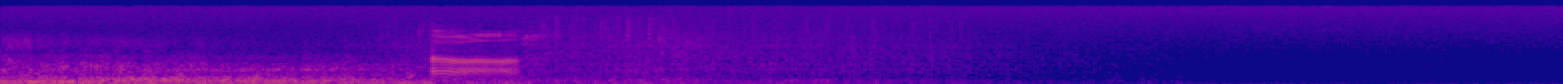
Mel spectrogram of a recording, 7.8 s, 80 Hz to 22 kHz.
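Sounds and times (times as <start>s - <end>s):
rain hissing: 0.0s - 5.2s
faint low rumble: 0.0s - 7.8s.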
